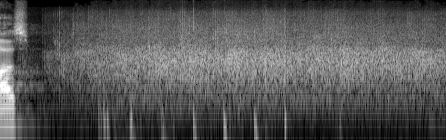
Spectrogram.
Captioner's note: applause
